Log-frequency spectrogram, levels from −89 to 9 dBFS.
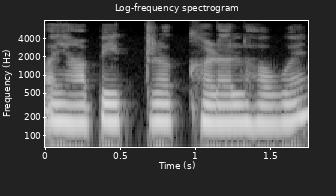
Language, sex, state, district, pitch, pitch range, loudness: Bhojpuri, female, Uttar Pradesh, Deoria, 170 Hz, 165-170 Hz, -14 LUFS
